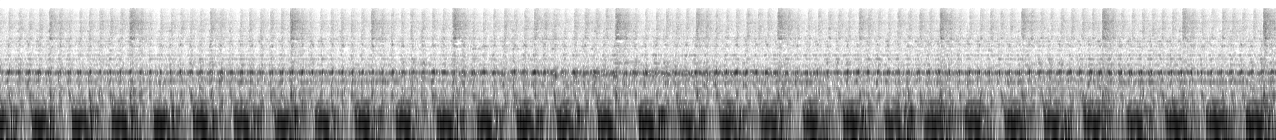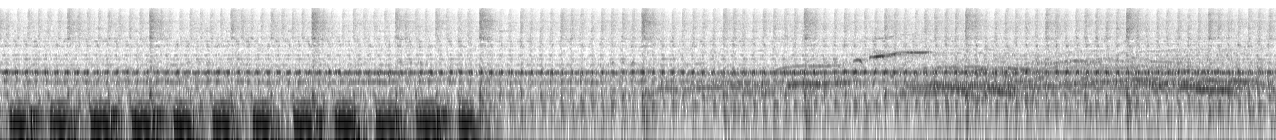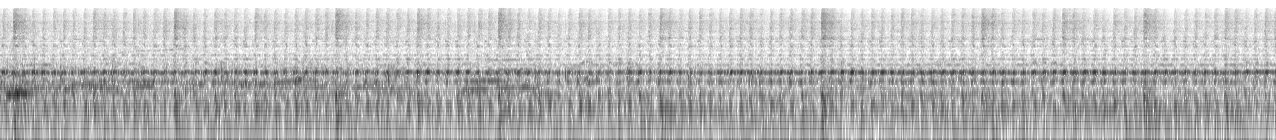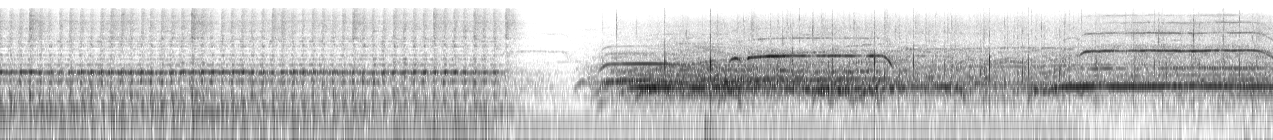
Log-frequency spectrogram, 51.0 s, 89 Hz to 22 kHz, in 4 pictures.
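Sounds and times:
high electronic drone: 0:00.0 - 0:19.0
crowd cheering and whistling: 0:00.0 - 0:32.3, 0:43.0 - 0:51.0
crowd whooping and shouting: 0:19.2 - 0:31.9, 0:43.3 - 0:51.0.

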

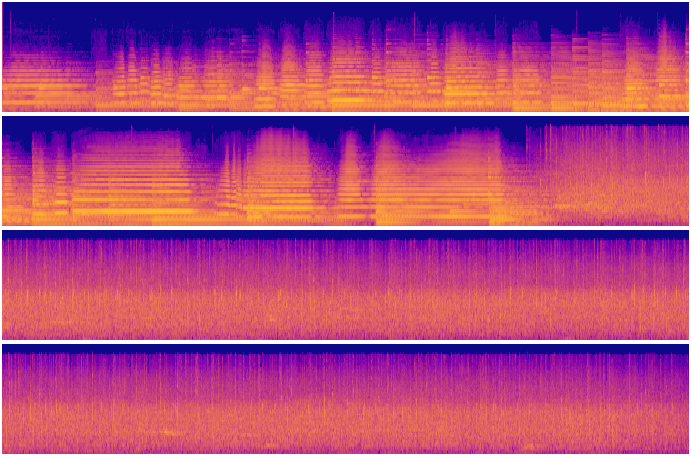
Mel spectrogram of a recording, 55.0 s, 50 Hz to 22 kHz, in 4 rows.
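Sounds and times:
piano: 0:00.0 - 0:54.9
audience applauding: 0:14.4 - 0:19.7, 0:24.2 - 0:54.9.

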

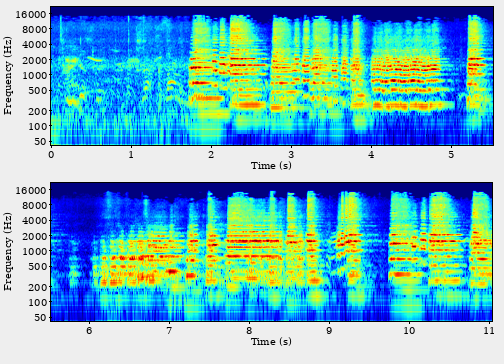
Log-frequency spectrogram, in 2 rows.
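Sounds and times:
crowd murmuring: 0:00.0 - 0:11.0
brass band playing: 0:01.7 - 0:11.0.

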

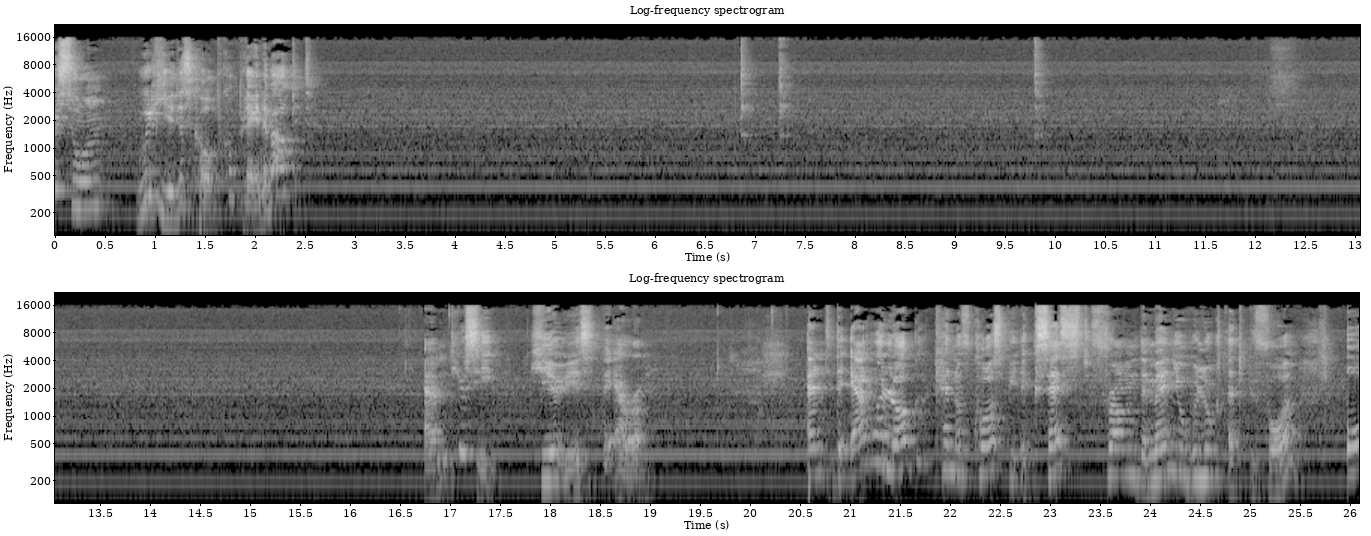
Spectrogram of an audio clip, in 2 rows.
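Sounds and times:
oscilloscope hum: 0:00.0 - 0:26.0.

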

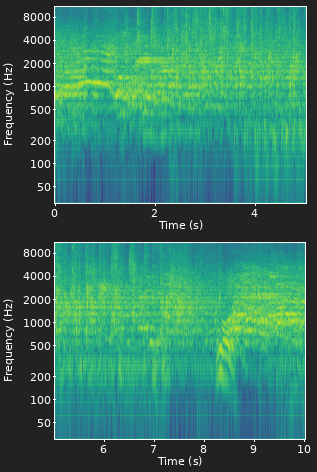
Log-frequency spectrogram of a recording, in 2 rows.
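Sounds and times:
crowd chatter: 0:00.0 - 0:10.0
spectators clapping: 0:01.3 - 0:07.4.

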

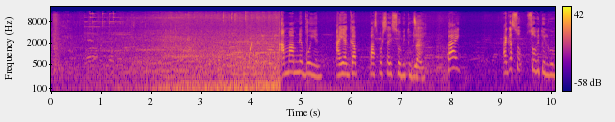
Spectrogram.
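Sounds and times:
low engine rumble: 0:00.0 - 0:08.0
faint voices: 0:00.0 - 0:10.0.

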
